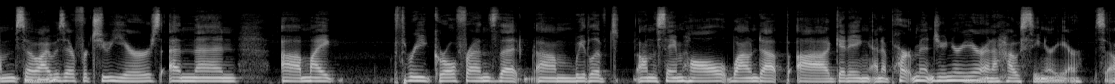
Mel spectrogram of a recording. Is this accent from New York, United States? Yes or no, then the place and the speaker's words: no; South Bend, Indiana, United States; because I grew up in South Bend, like everybody's good in football, right?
